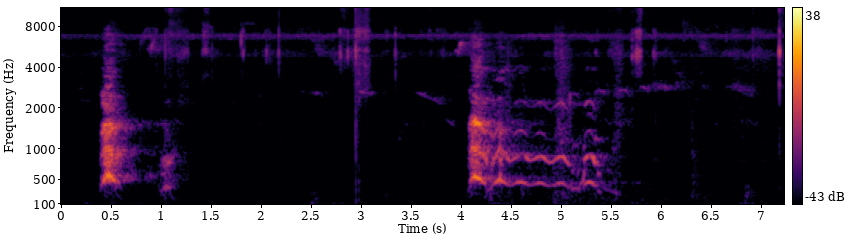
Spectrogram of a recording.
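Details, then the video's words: Big-eared dog barking at game animals while hunting in the forests of Iscuandé: two loud, harmonic bark bouts, a short sharp one near the start and a longer, wavering, drawn-out bark about four seconds later, with quiet gaps between. "PERRO OREJON LADRANDO"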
